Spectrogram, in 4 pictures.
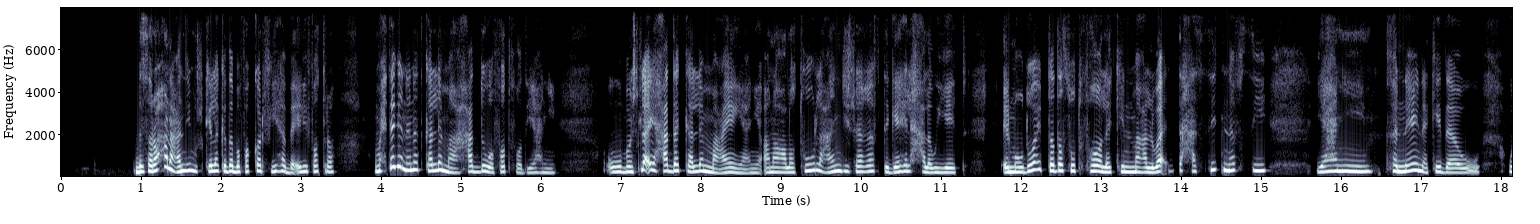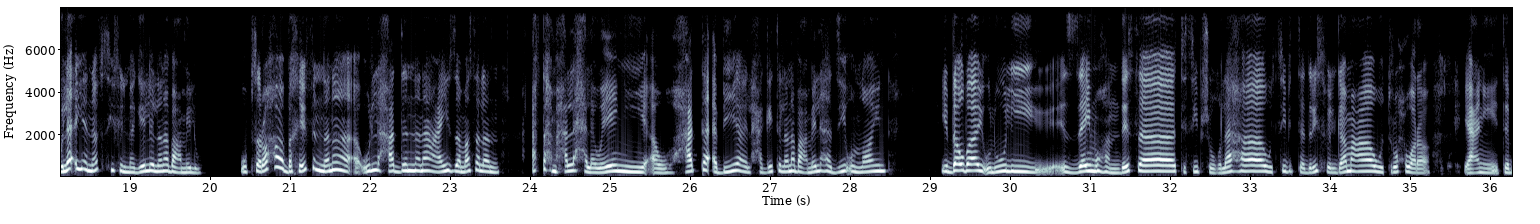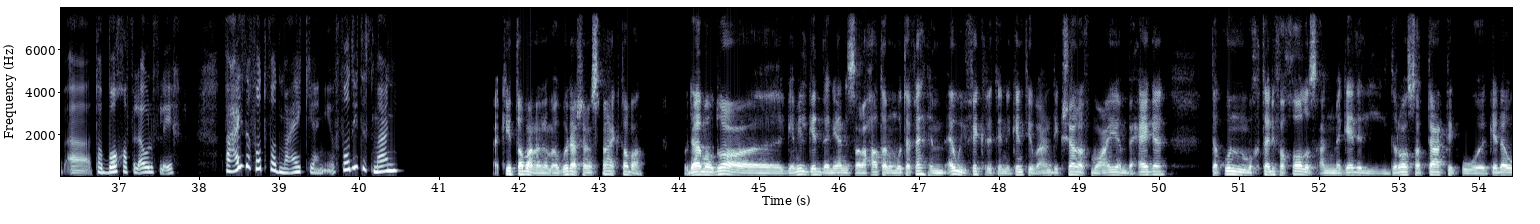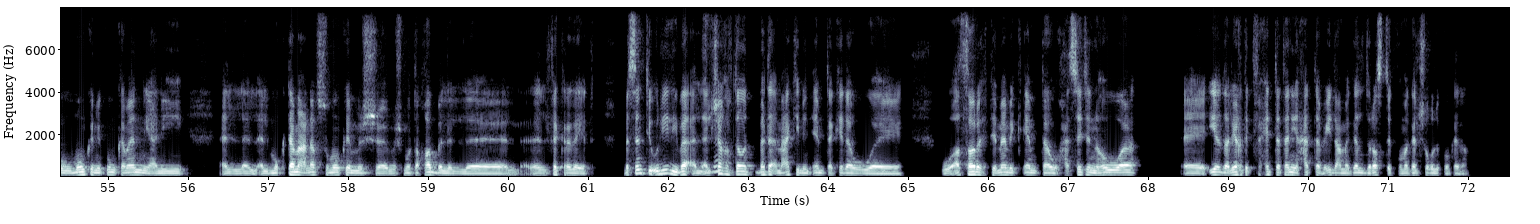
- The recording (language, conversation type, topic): Arabic, advice, إزاي أتغلب على ترددي في إني أتابع شغف غير تقليدي عشان خايف من حكم الناس؟
- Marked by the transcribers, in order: in English: "online"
